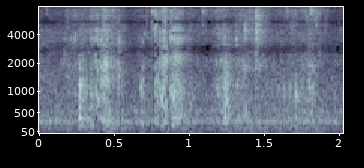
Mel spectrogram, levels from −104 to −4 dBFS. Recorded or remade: remade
